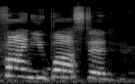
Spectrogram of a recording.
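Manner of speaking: high-pitched screamed outburst. Narrating a scene aloud, voicing Julian as he screams out again. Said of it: "Julian screams out".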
